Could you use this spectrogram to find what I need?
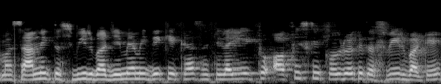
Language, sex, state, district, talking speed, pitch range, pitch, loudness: Bhojpuri, female, Uttar Pradesh, Ghazipur, 300 wpm, 230-255 Hz, 245 Hz, -18 LUFS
